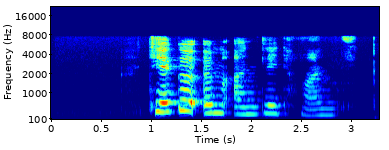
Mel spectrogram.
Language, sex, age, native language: Icelandic, female, 10, Icelandic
